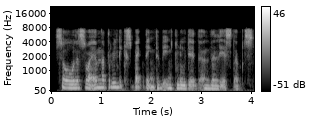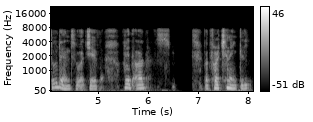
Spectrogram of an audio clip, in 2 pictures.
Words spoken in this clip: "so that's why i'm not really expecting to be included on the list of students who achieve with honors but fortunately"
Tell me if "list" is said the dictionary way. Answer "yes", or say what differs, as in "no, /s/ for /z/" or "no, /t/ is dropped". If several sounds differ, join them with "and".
yes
